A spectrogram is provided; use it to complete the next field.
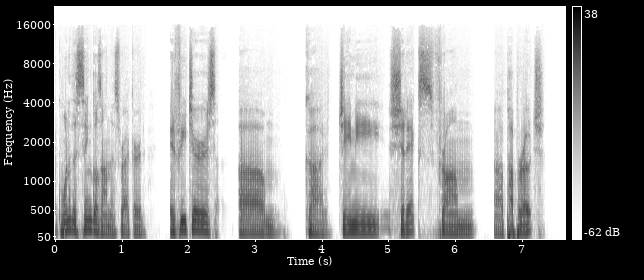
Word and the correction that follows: Jacoby Shaddix: Yeah, Jacoby Shaddix, that's how you say it.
